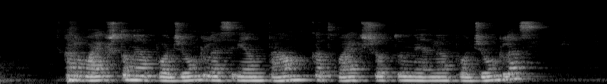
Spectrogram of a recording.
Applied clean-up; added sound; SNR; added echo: none; Snare drum; 13 dB; reverberation time 0.6 s.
